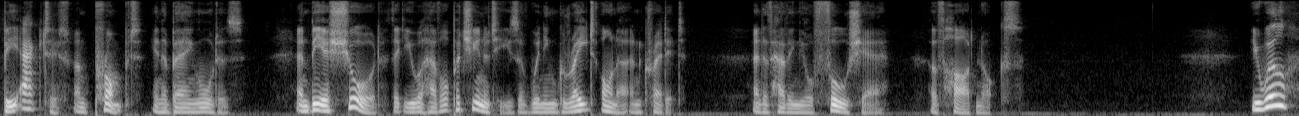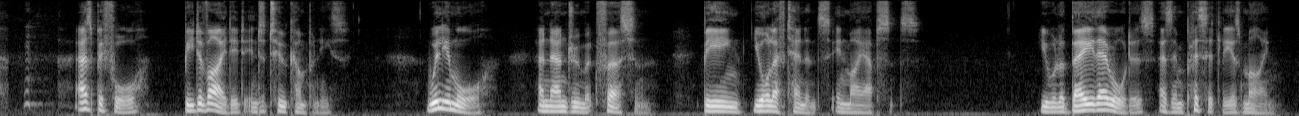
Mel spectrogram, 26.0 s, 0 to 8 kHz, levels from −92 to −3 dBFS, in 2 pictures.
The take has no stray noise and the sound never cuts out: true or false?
false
